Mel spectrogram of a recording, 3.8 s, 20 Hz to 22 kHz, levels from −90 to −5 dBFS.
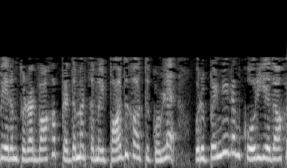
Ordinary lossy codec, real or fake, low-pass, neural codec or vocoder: MP3, 24 kbps; real; 5.4 kHz; none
